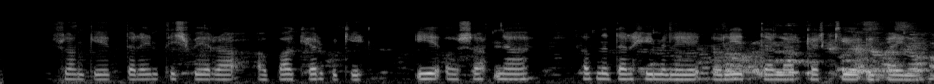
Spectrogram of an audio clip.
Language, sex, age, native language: Icelandic, female, 13, Filipino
